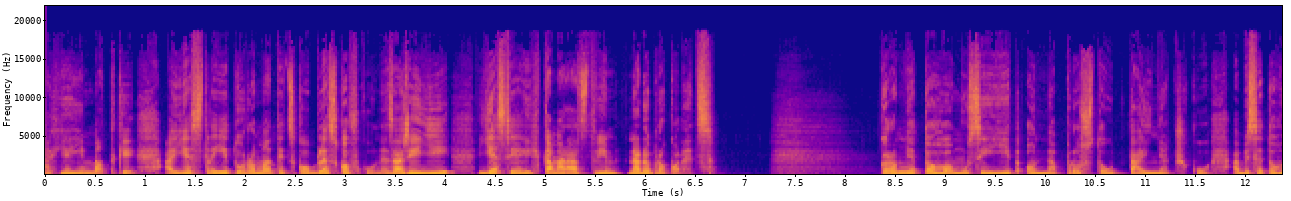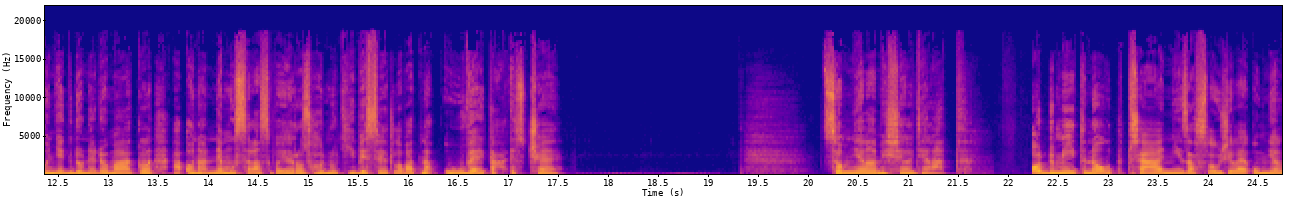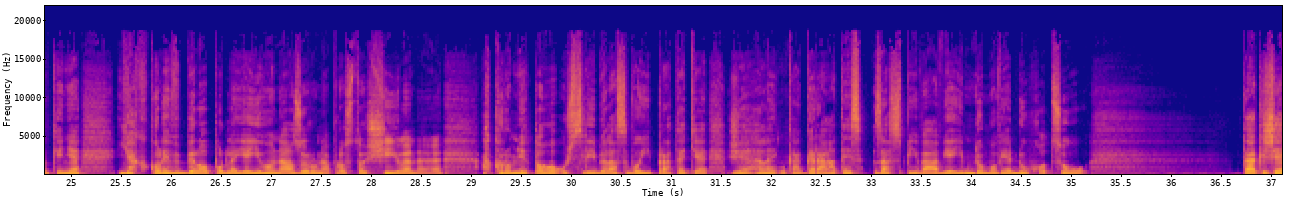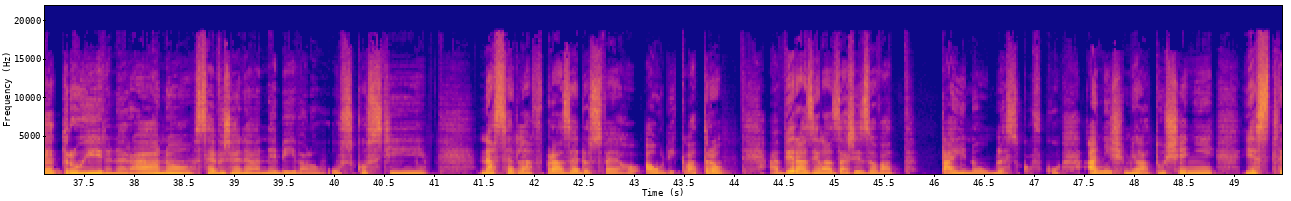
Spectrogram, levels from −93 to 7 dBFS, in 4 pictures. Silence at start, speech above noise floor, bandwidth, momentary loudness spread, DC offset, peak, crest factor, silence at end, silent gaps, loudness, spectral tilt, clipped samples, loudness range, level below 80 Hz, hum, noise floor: 0 s; 52 dB; 19 kHz; 10 LU; under 0.1%; 0 dBFS; 18 dB; 0 s; none; -19 LUFS; -4 dB/octave; under 0.1%; 5 LU; -52 dBFS; none; -71 dBFS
